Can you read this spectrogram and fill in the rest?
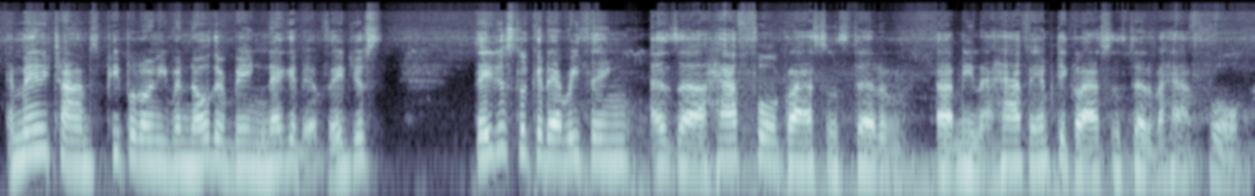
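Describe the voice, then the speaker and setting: An older woman with a low, loud voice chats casually on a livestream. She reads viewer comments and tells long stories, often restarting her sentences. A faint hiss of noise sits under her voice. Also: brisk, rough recording. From California. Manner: chatty, warm storytelling with restarts. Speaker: livestream host.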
